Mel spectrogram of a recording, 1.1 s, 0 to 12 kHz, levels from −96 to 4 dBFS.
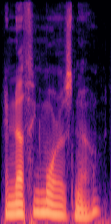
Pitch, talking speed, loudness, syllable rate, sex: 100 Hz, 270 wpm, -19 LUFS, 5.9 syllables/s, male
